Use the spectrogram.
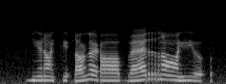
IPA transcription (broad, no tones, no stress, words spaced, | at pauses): ɡʲə̃ɾɑ̃ kʲəʔɾɑɳæ ɽɒːbæ rɑ̃vʲʊːʔ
